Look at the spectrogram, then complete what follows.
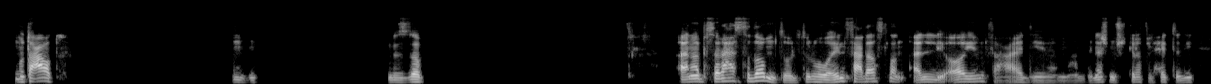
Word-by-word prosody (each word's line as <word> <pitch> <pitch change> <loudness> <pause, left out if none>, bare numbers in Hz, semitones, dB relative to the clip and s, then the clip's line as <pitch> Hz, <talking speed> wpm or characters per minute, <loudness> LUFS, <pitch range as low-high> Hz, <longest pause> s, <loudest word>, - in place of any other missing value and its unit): متعاطف. - - +4 1.7
اهم. 105 -2 -10 1.3
بالضبط. 105 +2 0 2.5
أنا 140 - +7
بصراحة 145 +2 +3
اتصدمت، 165 +3 +1
قُلت 95 +2 -6
له: 120 0 -3
"هو 110 -2 +2
ينفع 150 - +2
ده 135 - +2
أصلًا؟" 140 - -6
قال - - +4
لي: 115 -2 -3
"آه 125 +2 +1
ينفع 135 +2 -5
عادي 105 -5 -5
يعني 85 0 -12
ما - - -16
عندناش 100 +7 -5
مشكلة 115 -1 -4
في - - -17
الحتّة 115 - -6
دي" 315 +1 -8
115 Hz, 120 wpm, -21 LUFS, 105-135 Hz, 2.5 s, أنا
